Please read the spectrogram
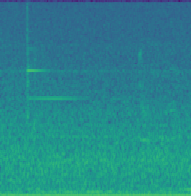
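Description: A faint, brief high ring like a small chime, starting with a light click about a third of a second in and fading within a second, over a steady low hum.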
